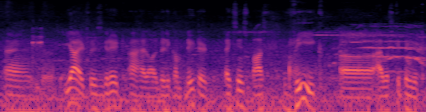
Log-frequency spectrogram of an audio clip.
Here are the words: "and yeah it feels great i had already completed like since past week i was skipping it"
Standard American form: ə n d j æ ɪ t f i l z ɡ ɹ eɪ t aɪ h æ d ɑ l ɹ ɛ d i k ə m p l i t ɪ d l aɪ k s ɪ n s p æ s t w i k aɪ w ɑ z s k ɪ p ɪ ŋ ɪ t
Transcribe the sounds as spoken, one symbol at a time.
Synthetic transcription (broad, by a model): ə n d j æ ɪ t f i z ɡ ɹ eɪ t aɪ h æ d ɑ l ɹ ɛ d i k ə m p l i t ɪ d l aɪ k s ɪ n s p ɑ s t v i k aɪ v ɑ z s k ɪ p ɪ ŋ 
